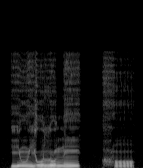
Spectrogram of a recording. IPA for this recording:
j ũ˨ j u˨˦ l u˦˨ n ĩ˧ | h ɔ̃˨

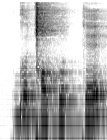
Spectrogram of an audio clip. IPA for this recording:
ɡ ʊ ǀ ɔ xʷ ə kː e

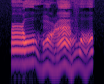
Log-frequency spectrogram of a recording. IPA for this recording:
ʕ o˦˥ ɦ ũ˩˧˩ ɭ ɛ̃˩˧˩ v ɤ˧˩˧

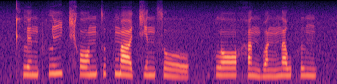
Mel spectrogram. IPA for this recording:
kʰ l e˧ n pʰ l iː˥˩ t͡ɕʰ ɔː˦˥ n t u˦˥ k̚ m aː˧ t͡ɕ e˧ n s oː˨˩ | p l ɔː˧ h a˨˩ n b a˩˦ ŋ n a˧ w h ɯ˧ ŋ

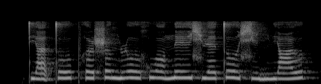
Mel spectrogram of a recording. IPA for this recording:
t̪ j ä̰˨˩ t̪ o˧˥ ʊ̯ pʰ ɤ˧˥ ʂ ɤ˥˧ ŋ ɻ o˥˧ ʊ̯ x w ɔ˥˩ n̪ e˥ ɪ̯ ɕ ɥ ɛ˥ t̪ o˥˩ ʊ̯ ɕ ḭ˨˩ ŋ n̪ j ɑ˧˥ ʊ̯

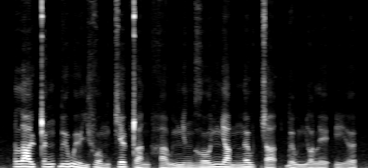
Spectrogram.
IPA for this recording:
l a˧ j ʈ ə˧˥ ŋ ɓ ɨ˧˥ w ɨ˨˩˦ j v o˨˩ m c e˧ ʈ a˨˩ n h a˨˩˦ w ɲ ə˧ ŋ ɣ o˧˥ ɲ a˧ m n ə˧ w c aː˨˩ t̚ ɓ ə˨˩ w ɲ ɔ˨˩ l e˨˩˦ ʔ i˨˩˦ ə̯

